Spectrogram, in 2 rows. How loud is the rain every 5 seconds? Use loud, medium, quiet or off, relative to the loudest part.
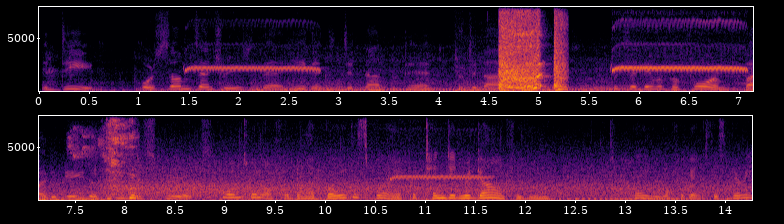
off, loud, loud.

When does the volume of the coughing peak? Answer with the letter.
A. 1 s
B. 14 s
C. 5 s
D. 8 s
C.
